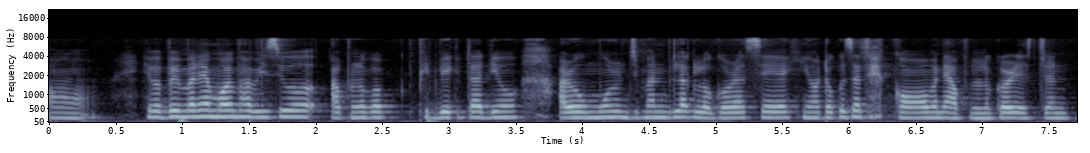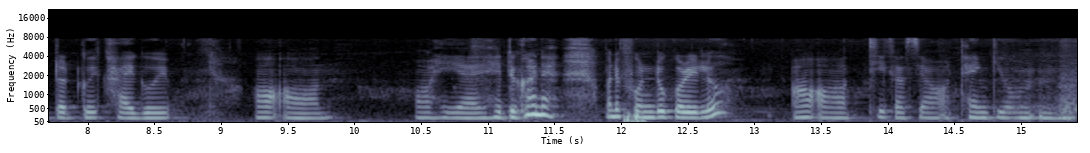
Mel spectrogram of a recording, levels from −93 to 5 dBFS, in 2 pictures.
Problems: constant background noise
